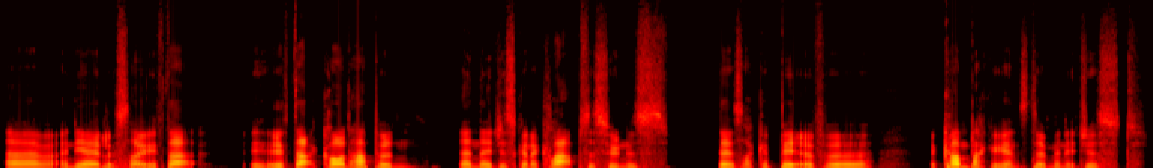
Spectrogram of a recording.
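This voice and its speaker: A man's voice: low voice, monotone, quick pace, creaky, a bit bright, clear, resonant tone, no echo, clean studio sound. A man with a British accent co-hosting a casual esports podcast, talking in a rambling, hesitant way that trails off. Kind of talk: casual esports news discussion.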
